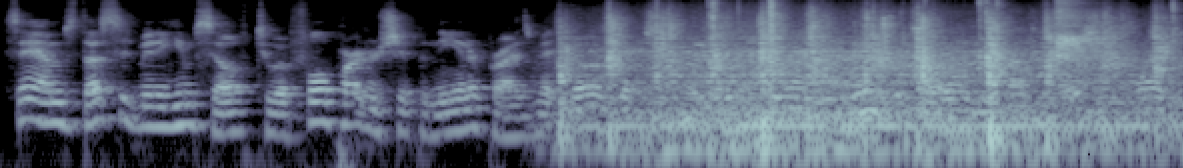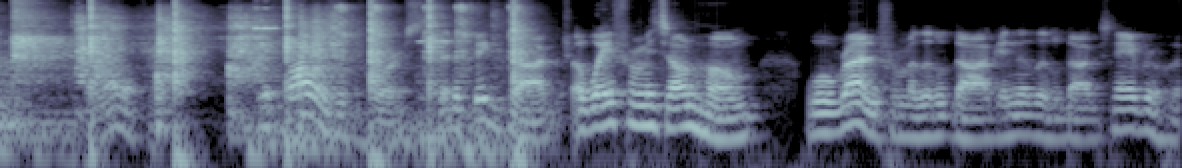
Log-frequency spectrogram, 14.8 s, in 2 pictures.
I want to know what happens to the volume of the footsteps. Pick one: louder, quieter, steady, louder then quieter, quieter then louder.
quieter.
